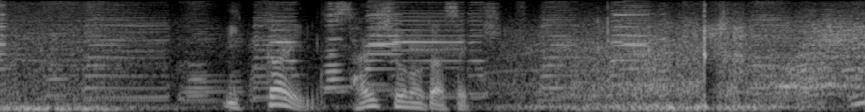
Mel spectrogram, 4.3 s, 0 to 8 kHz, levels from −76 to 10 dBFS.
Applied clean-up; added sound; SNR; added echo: none; Harmonica; 4 dB; none.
